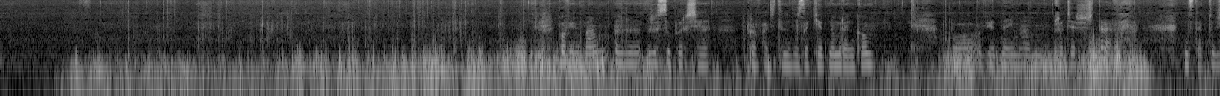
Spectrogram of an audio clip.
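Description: Stroller wheels rumble over rough pavement.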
